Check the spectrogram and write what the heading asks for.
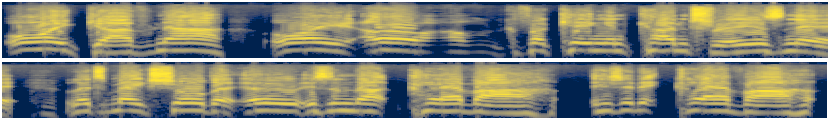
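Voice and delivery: mock a cheery Londoner calling out; mock London accent. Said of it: "He was born in London".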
